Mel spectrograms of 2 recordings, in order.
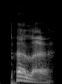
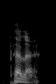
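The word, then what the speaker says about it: Pelé: But it's actual the way it's supposed to be pronounced is Pelle. More like air at the end, like Pelle. Pelle.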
